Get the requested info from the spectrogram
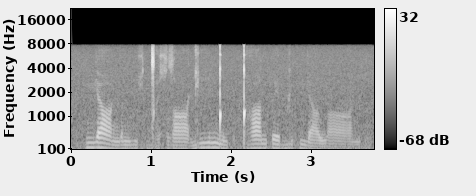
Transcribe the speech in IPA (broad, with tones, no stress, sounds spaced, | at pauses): mʲ ɑː˦˨ ŋ o˨ n ʎ ø˨ ç ɡ͡ǀ ɑ˨ ç zˤ ɑː˨ ɡ iː˦ ŋ͡ǃ i˨ p ɡ͡ǃ ɑː˦ n p e˦ b i˦ p mʲ ɑː˨ w ɑː˨ n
